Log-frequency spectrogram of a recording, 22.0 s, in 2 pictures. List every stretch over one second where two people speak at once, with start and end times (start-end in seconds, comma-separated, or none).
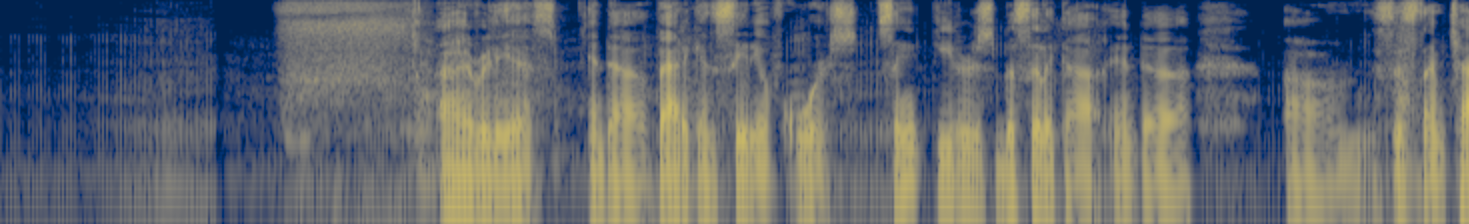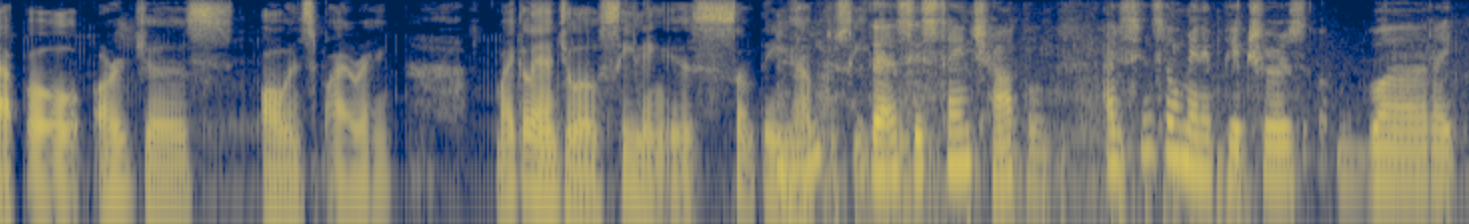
16.8-18.1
